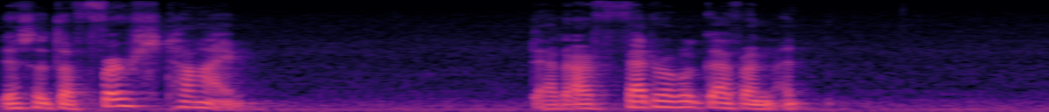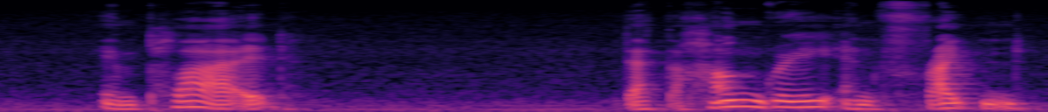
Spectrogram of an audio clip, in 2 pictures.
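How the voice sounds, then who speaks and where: Woman in her nineties, American accent, low-pitched, very slow, measured, earnest storytelling. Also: darkish tone, slight background noise. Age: 90s. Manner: deliberate, measured, with pauses between short phrases. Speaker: speaker giving a personal commentary.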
